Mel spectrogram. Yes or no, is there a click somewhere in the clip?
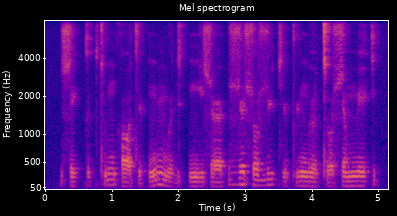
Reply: no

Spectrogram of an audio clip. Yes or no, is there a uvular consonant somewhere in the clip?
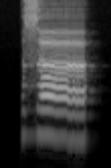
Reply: no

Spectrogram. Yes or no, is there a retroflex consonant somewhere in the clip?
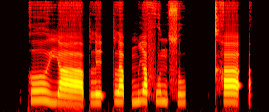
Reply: no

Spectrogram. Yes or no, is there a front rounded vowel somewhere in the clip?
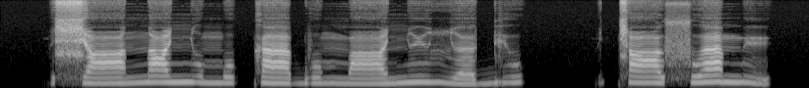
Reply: yes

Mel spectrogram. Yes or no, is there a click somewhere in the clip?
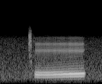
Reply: yes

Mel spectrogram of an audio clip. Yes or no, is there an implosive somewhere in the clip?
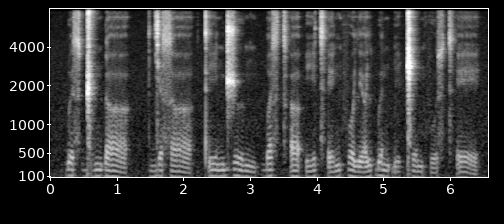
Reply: yes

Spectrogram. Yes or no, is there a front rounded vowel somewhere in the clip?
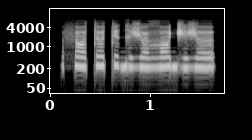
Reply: yes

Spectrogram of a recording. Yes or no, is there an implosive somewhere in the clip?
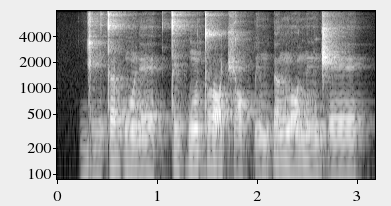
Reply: yes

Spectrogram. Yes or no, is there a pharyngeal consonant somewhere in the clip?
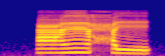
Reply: yes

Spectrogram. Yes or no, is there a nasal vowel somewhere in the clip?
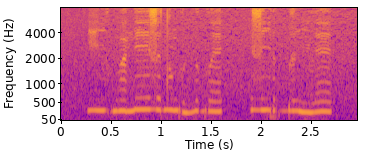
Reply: yes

